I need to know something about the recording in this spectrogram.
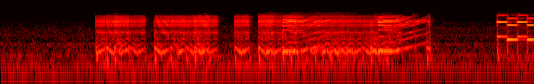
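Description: Bright chiptune game music plays through a small speaker.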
